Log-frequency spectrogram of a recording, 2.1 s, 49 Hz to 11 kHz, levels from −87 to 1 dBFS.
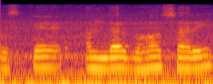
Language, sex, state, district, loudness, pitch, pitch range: Hindi, male, Uttar Pradesh, Ghazipur, -16 LUFS, 140 Hz, 130-145 Hz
